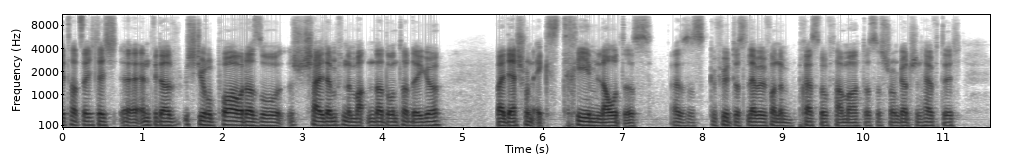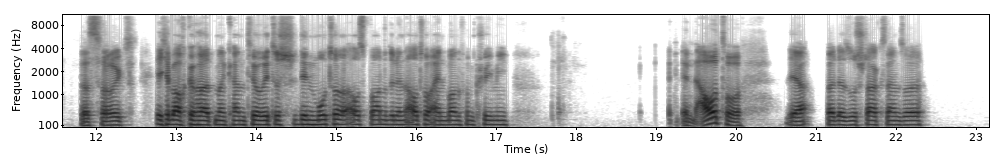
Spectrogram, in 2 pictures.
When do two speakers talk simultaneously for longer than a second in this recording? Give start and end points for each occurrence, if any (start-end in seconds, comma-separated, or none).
none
